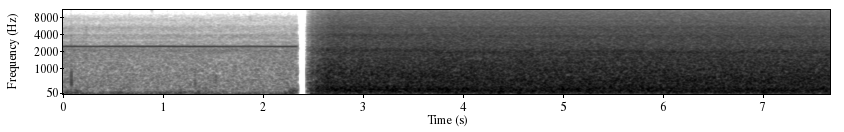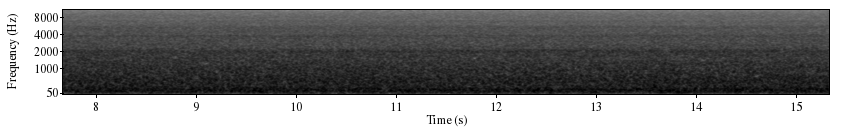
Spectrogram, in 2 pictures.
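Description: Muddy river rushing, a loud steady wash of water noise that starts abruptly about two seconds in. Before it there is only a quiet background with a faint steady high tone.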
